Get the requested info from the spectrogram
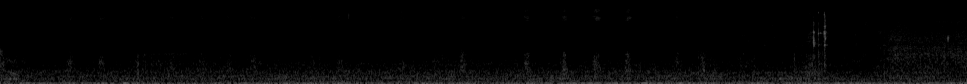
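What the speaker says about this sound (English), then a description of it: "And that's where the pencil broke, so let's just darken that area there." A pencil shades steadily on paper, a continuous soft scratching with rhythmic back-and-forth strokes, close and quiet, running the whole time without any talk.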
